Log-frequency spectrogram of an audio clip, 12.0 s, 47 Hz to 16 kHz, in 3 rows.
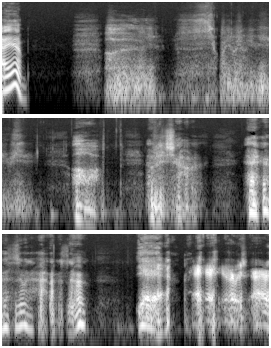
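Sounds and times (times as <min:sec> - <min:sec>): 
speech: 0:00.0 - 0:00.4, 0:06.2 - 0:07.0, 0:07.7 - 0:09.4, 0:10.0 - 0:12.0
heavy breathing into a microphone: 0:01.0 - 0:05.2, 0:05.8 - 0:06.2, 0:07.0 - 0:07.6, 0:09.4 - 0:09.8.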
